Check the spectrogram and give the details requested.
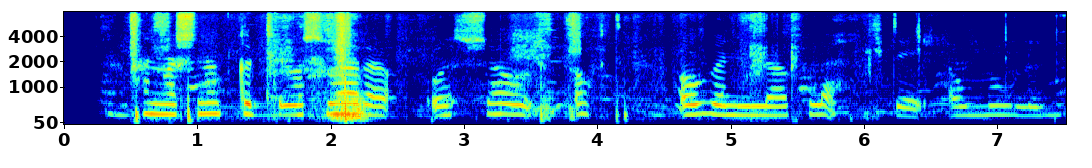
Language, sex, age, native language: Icelandic, female, 18-19, Icelandic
